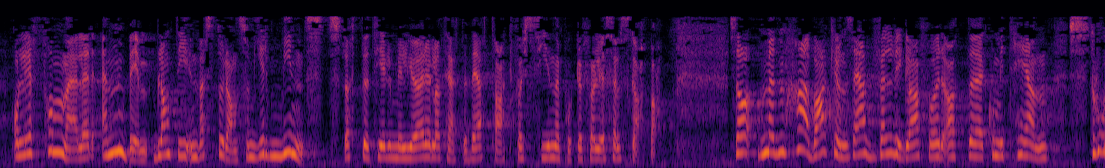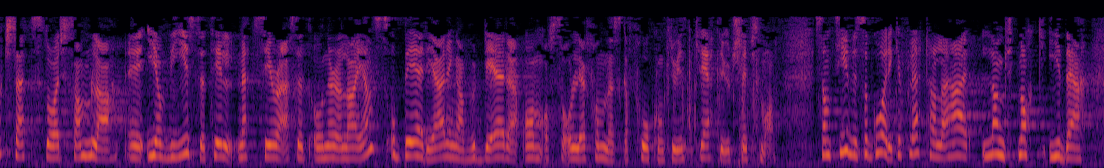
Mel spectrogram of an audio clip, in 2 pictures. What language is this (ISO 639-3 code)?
nob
